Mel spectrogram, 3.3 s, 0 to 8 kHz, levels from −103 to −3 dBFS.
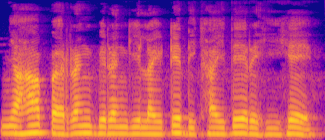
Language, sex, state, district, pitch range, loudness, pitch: Hindi, male, Jharkhand, Ranchi, 135-155 Hz, -17 LUFS, 145 Hz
